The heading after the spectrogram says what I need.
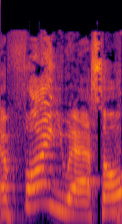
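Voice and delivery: put-on a kid insisting he's fine through the hurt; mock hurt retort. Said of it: "And they're like".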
